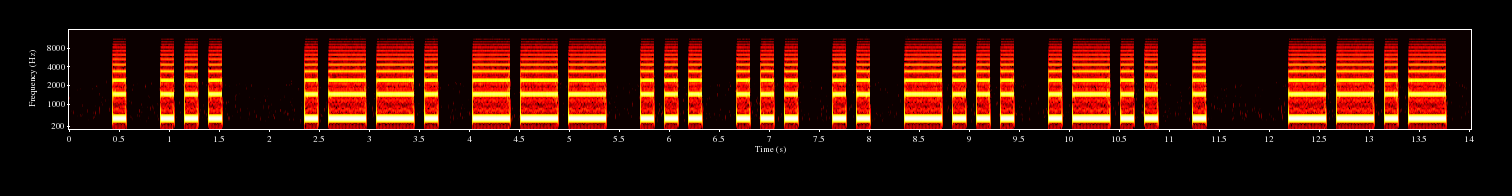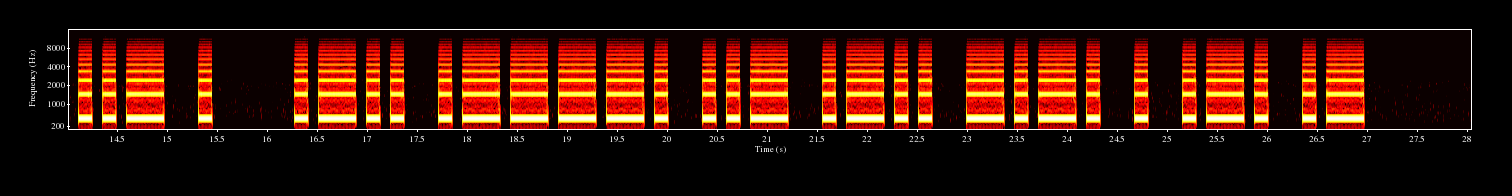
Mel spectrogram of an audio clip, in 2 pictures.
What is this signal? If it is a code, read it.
Morse code, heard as electronic beeps, machine-sent, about 10 wpm, 480 Hz. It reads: ES POSSIBLE QUE L'ULCERA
